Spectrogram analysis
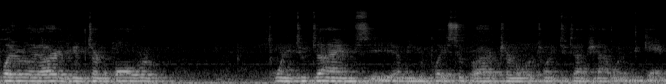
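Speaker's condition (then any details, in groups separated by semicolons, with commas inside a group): No condition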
